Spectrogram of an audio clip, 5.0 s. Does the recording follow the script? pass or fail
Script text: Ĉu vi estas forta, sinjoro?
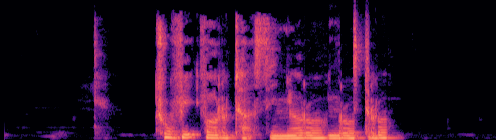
fail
